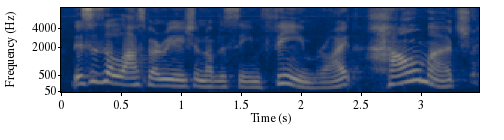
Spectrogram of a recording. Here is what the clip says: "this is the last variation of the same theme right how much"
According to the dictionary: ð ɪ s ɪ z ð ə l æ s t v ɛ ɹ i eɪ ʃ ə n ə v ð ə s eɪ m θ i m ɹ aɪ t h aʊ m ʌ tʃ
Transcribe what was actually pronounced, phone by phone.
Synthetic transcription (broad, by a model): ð ɪ s ɪ z ð ə l æ s t v ɛ ɹ i eɪ ʃ ə n ə v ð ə s eɪ m θ i m ɹ aɪ t h aʊ m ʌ tʃ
